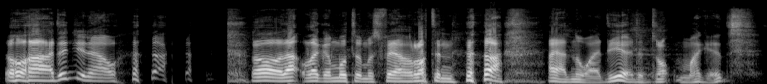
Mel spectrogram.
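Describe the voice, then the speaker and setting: An actor playing a gleeful, sly old smuggler captain with a rural English accent, speaking in dialect with chuckling relish in an audio drama. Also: male voice, a little high, a little slow, sharp tone, dry recording. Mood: gleeful confession.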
